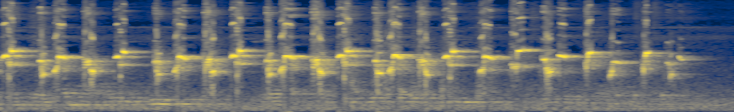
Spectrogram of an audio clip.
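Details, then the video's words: Yellow-vented bulbul song used as a lure for other bulbuls. A lively chatter of bubbly, warbled notes runs for about seven seconds, with nearly two notes a second, swinging up and down in pitch, then fades out. "SUARA pancingan paling AMPUH untuk Trucuk jenis apapun"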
